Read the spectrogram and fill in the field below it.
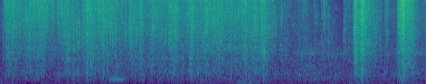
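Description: Crinkling and crushing of packaging as a crushed, taped-up parcel of New Year decorations is opened by hand, close and fairly soft, with a couple of sharper tearing rustles near the end.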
